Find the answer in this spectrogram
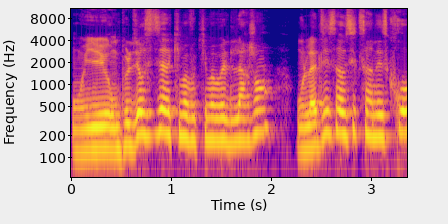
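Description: A man speaks at a very fast pace in an animated tone. His intonation is lively, and the background is quiet. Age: 20s. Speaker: reality TV contestant; interview guest. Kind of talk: interview. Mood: defensive, insistent. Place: studio. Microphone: lapel.

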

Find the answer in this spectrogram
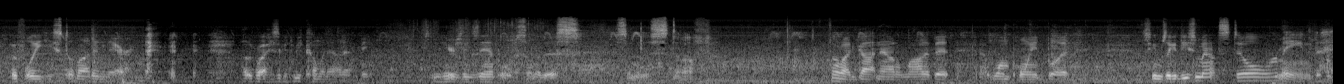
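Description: A man's very fast speech, dry with no echo, over loud background noise. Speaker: boat owner vlogger. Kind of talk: casual vlog chat. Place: boat. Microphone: phone near.

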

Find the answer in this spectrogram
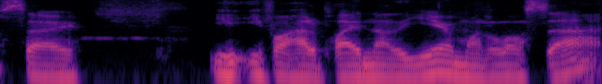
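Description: With an Australian accent, a man speaks in a very deep, low voice that is somewhat breathy, with ordinary pitch variation and a dry sound with no echo. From Australia, Port Macquarie NSW; New South Wales, Australia. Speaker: former rugby league player; podcast guest. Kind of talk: casual interview. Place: home room. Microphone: video call.

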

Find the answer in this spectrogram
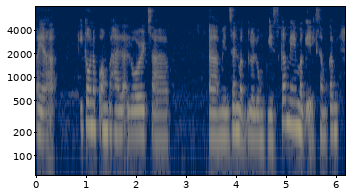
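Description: This woman has a normal speaking voice, medium in pitch, with ordinary pitch variation and a moderate pace. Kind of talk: devotional talk with prayer. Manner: formal.

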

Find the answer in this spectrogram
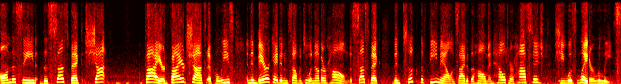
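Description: With light background noise and a dry sound with no echo, a woman talks at a moderate pace with lively intonation. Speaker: TV news reporter. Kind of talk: live news report. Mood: serious, urgent. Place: street. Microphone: handheld.

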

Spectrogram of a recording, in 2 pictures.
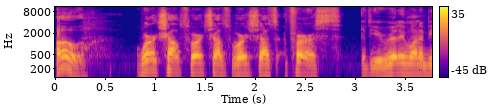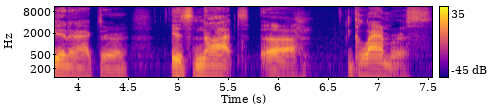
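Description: With an American accent and medium pitch, a man speaks at a fairly slow pace with lively intonation, a dry sound with no echo and a quiet background. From United States. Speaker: actor. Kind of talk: interview. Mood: relaxed, reflective. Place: studio.

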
